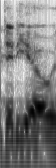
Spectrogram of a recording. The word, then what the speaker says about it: DiDio: you said it D video video yeah Dan DiDio I mean that's the way I've always pronounced it so when when video was was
